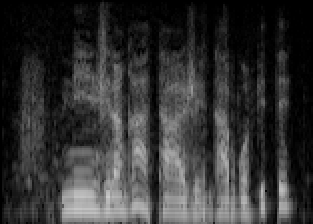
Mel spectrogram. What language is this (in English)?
Kinyarwanda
